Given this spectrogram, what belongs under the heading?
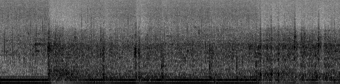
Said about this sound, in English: Egypt's planes, British-made Spitfires, roared the Arabs' defiance over Tel Aviv, provisional capital of Israel. Now to a Tel Aviv housetop as the first Spitfires come over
